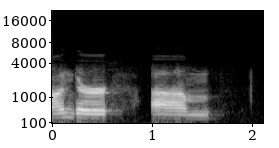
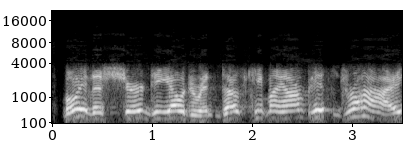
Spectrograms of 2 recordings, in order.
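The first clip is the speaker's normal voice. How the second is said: high, put-on, cartoonish alien voice; 8 semitones higher, 3 dB louder than usual. Saying anything as the cartoon character, in Marvin the Martian voice. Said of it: "You can say anything uh, as Marvin the Martian".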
